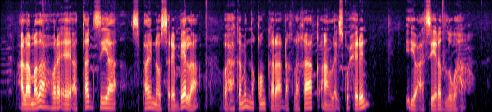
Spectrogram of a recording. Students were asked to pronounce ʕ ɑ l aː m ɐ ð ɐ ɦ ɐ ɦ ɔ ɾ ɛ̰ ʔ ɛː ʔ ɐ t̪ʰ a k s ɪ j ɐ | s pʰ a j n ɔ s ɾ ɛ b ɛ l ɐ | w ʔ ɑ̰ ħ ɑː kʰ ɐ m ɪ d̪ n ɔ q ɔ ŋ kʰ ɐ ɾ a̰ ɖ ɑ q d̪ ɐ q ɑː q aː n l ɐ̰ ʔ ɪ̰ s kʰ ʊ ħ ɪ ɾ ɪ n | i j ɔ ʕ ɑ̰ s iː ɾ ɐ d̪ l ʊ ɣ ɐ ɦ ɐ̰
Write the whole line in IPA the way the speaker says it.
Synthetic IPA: ʕ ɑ l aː m ɐ ð ɐ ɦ ɐ ɦ ɔ ɾ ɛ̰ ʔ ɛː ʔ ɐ t̪ʰ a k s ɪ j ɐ | s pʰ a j n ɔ s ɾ ɛ b ɛ l ɐ | w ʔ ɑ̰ ħ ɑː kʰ ɐ m ɪ d̪ n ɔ q ɔ ŋ kʰ ɐ ɾ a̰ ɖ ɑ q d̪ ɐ q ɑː q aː n l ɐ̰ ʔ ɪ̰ s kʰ ʊ ħ ɪ ɾ ɪ n | i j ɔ ʕ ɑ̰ s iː ɾ ɐ d̪ l ʊ ɣ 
